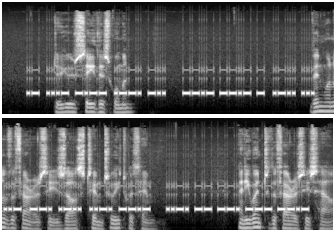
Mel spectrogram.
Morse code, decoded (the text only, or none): AVYPD QQTLS UGLFQ FMGOQ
